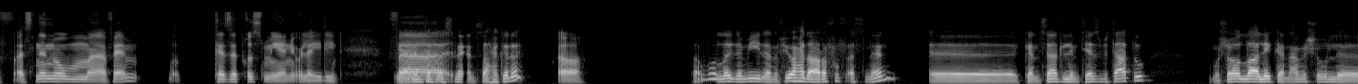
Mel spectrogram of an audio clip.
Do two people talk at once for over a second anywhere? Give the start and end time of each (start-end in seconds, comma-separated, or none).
none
